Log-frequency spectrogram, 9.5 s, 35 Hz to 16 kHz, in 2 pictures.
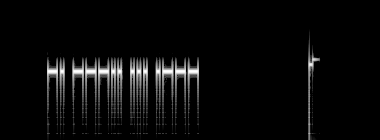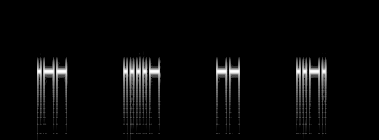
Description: Morse code, heard as a keyed tone, about 31 wpm, spaced as for 16 wpm, 700 Hz. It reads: N8SJ W4MF
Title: USA Call Signs - 4 Characters - 6x Character Spacing - 30wpm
